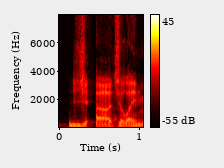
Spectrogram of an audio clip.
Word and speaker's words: Ghislaine: Ghislaine Maxwell. – Ghislaine. It's not spelt like that, is it? It's spelt very strangely. – S is silent, I believe. It's French.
